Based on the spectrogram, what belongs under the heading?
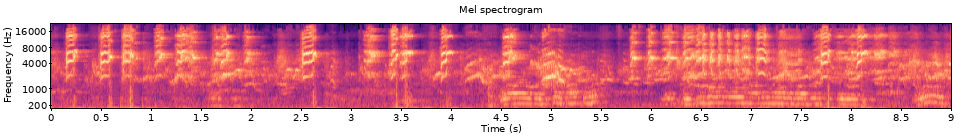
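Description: Cockatiel chattering with bright chirps and squeaky whistles, mixed with harmonic warbling notes.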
